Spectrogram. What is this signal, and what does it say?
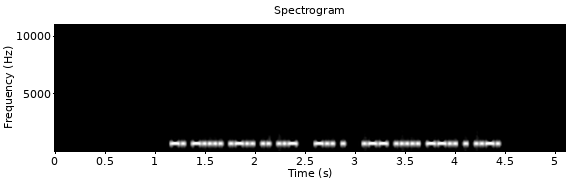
Morse code, heard as a keyed tone, about 46 wpm, 700 Hz. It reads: N6LIU DE W5ZEF
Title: USA Callsign DE Callsign - 5 Characters - 45wpm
